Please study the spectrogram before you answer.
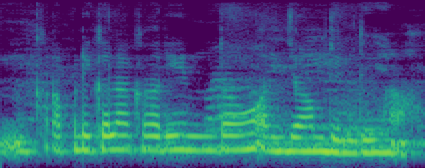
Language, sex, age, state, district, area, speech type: Punjabi, female, 30-45, Punjab, Ludhiana, urban, spontaneous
